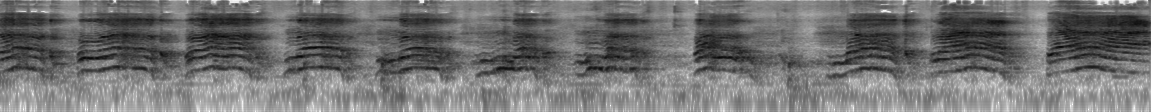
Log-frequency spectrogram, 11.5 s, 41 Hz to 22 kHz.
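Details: Baby boy just delivered at 6:23 pm in a normal vaginal birth: strong, rhythmic newborn crying, about ten cries in rapid succession with clear voice; a vigorous cry just after birth.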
